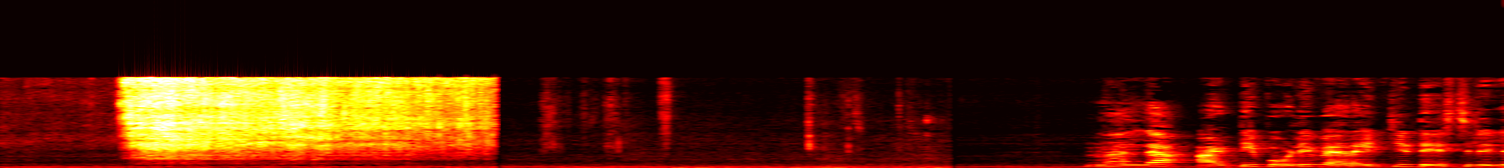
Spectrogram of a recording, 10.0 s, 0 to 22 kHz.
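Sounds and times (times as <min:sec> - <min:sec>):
hot oil sizzling: 0:00.0 - 0:03.4.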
